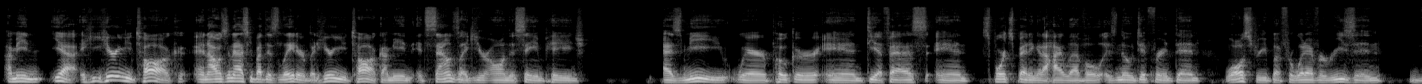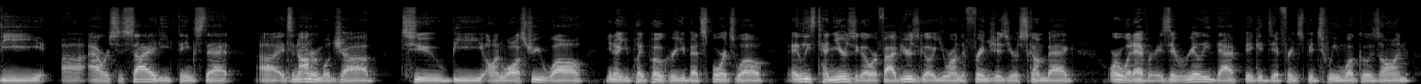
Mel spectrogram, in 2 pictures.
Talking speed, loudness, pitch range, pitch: 230 wpm, -22 LUFS, 95-110 Hz, 95 Hz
